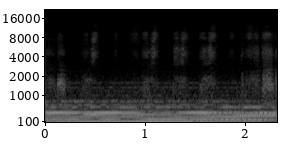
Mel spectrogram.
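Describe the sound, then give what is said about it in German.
A pen scratches faintly as terms are written down by hand, with soft, irregular strokes barely above a steady electrical hum. “Ähm, Upsell, ich schreibe mal dahin die Begriffe, die wichtig sind.”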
